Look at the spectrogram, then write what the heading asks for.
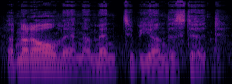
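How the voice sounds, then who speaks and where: An actor playing a blunt, loyal Viking raider in a video game, grave and restrained. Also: male voice, medium pitch, a little fast, a bit bright, close to an everyday voice. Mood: measured, solemn. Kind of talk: dramatic video game acting.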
